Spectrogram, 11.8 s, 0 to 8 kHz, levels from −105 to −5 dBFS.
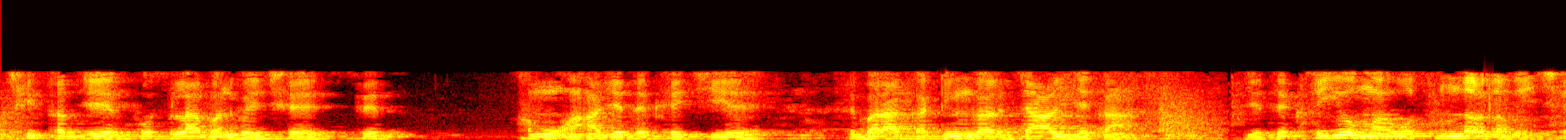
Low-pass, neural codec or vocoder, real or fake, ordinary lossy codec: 7.2 kHz; none; real; AAC, 16 kbps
